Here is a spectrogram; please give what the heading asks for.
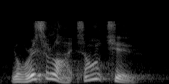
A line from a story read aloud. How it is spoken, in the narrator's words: she gasped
